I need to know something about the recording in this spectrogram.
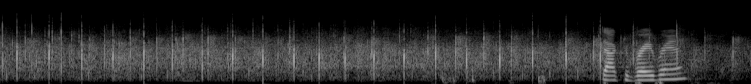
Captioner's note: applause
